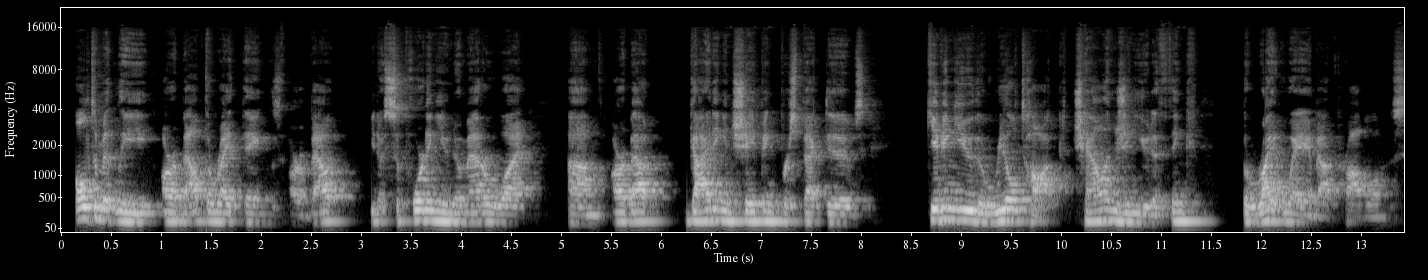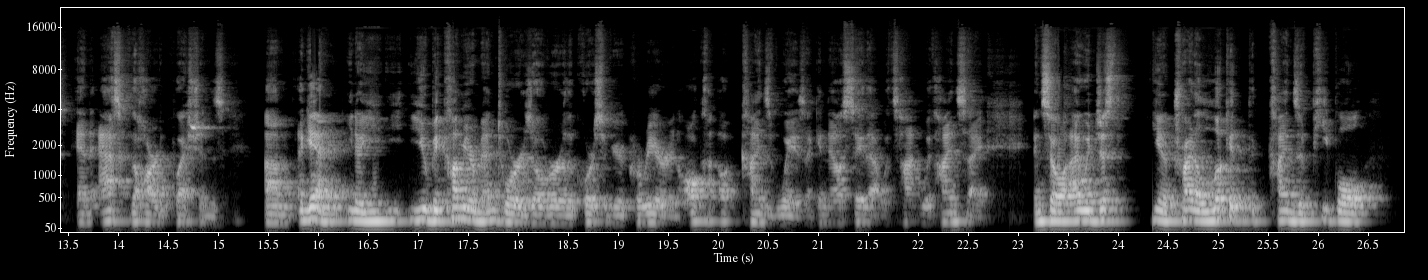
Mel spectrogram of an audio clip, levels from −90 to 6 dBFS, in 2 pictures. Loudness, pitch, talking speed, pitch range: -21 LUFS, 130 Hz, 190 wpm, 120-140 Hz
